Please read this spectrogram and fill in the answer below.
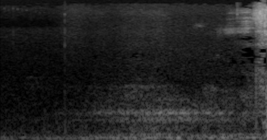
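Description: Faint rustling of a handheld camera being moved, growing slowly louder from about a quarter of the way in.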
